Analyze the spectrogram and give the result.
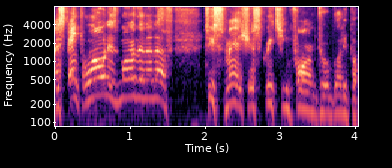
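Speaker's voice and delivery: put-on dinosaur voice. Speaker acting out a scene, voicing the dinosaur in a dinosaur voice. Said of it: "That's my dinosaur voice".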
